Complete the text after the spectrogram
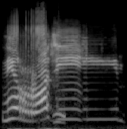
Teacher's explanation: نون کو را سے ملائیں گے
